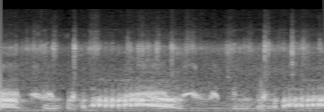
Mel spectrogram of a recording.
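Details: Continuous rolling coos from male and female pigeons in 'bekuran' style: low, warbling, pulsing notes with a few arched higher coos, steady and loud throughout.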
